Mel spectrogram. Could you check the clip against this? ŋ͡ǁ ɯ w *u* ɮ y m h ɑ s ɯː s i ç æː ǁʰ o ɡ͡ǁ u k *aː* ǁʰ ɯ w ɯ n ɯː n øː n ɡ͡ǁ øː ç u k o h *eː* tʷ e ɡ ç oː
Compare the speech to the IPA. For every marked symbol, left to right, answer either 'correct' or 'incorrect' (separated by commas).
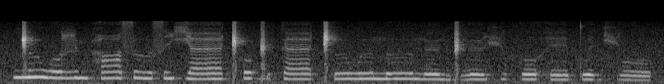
incorrect, incorrect, correct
